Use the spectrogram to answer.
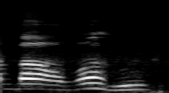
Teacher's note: الف سے نہیں بلکہ عین کے مخرج سے ادا کریں گے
